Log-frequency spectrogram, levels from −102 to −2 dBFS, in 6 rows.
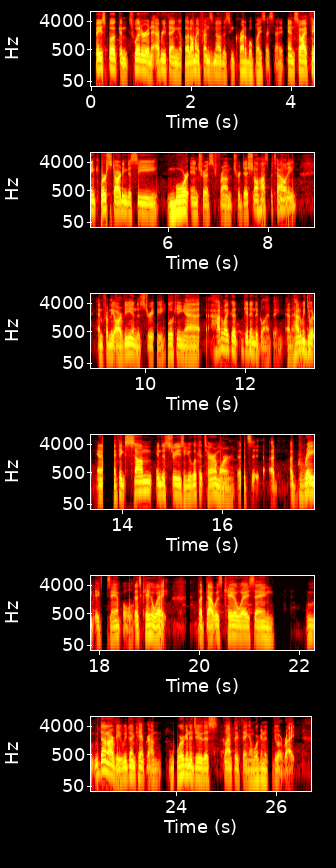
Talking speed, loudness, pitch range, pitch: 200 wpm, -29 LUFS, 95-115 Hz, 105 Hz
